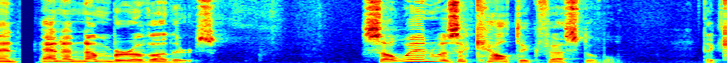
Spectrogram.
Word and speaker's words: Samhain: Spelled S-A-M-H-I-N, it is pronounced S-O-W-W-I-N, Samhain.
